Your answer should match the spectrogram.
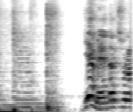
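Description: Playback of a country track with guitar from the studio monitors, stopping about a second in; a man then starts talking.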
